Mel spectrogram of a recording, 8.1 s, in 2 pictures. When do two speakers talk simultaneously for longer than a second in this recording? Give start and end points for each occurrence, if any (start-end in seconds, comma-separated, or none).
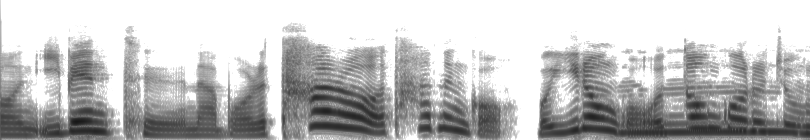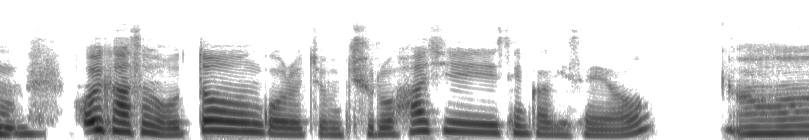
3.1-4.3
